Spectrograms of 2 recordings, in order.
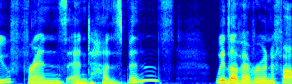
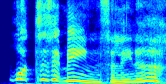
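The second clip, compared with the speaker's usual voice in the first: uneven fake British accent, higher; 10 semitones higher than usual. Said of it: "we have a really uneven British accent".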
